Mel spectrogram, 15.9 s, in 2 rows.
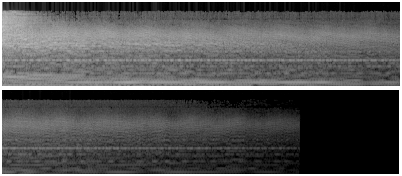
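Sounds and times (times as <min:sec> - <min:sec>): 
fast groove: 0:00.0 - 0:05.7.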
